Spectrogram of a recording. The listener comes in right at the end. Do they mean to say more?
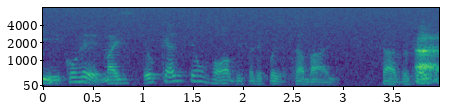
Yes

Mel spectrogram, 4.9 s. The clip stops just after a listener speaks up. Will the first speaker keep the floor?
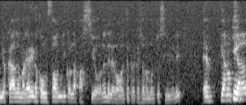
Yes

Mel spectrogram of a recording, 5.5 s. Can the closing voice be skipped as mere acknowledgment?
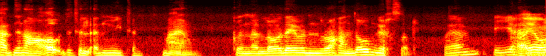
No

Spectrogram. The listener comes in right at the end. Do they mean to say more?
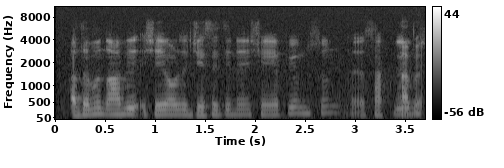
Yes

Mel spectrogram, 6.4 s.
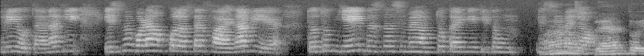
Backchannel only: No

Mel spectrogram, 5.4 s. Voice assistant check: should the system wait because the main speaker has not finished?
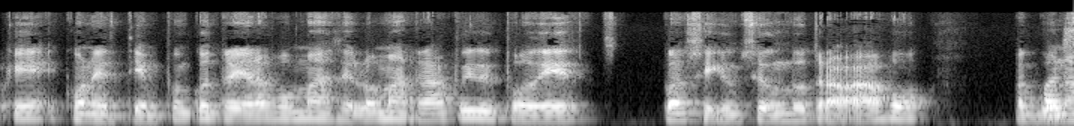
Yes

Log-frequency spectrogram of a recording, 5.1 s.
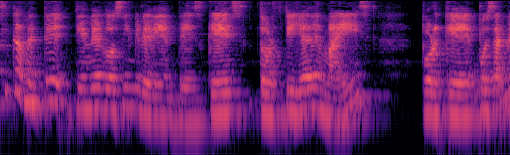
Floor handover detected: No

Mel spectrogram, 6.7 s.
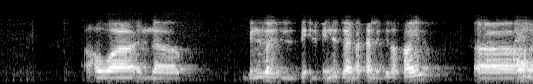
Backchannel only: No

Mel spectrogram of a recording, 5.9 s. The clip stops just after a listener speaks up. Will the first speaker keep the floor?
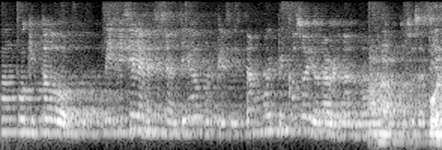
No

